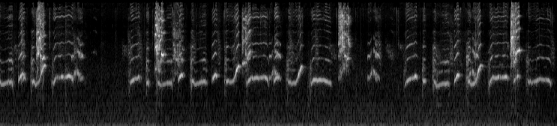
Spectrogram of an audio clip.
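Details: Cockatiel whistling in quick runs of bright, slurred tonal notes, many rising then flattening, broken by short rough squawks; faint low background rumble throughout.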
